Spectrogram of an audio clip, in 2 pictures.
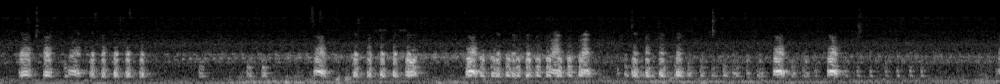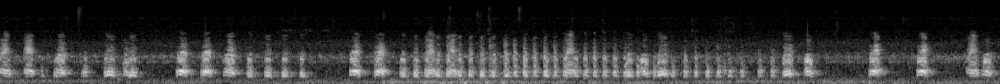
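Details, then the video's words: Frog croaks recorded as bait sound for night frog traps: many short, throaty pulsed bursts come in clusters, some runs dense and rattling, with brief pauses between, and a faint steady tone behind. "Tiếng ếch mồi chuẩn 99,99% cho ae bẫy đêm tham khảo"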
